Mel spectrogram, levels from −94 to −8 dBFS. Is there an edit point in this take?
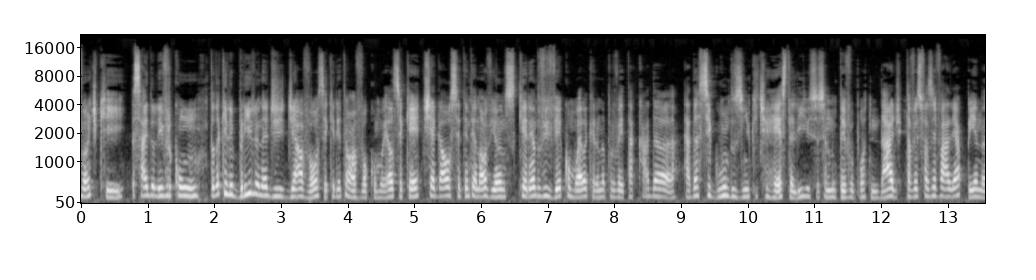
no; 0 cuts

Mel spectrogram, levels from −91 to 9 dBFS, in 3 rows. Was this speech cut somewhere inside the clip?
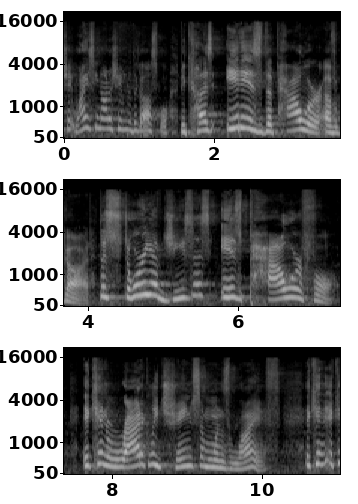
yes; 3 cuts; at 1.5 s, 4.1 s, 7.4 s

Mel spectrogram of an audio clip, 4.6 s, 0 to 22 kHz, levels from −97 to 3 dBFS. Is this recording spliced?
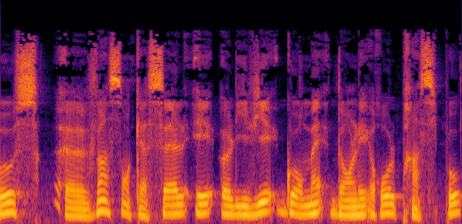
no; 0 cuts

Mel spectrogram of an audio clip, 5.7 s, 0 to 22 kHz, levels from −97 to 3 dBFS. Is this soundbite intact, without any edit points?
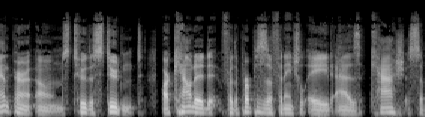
no; 1 cut; at 2.1 s

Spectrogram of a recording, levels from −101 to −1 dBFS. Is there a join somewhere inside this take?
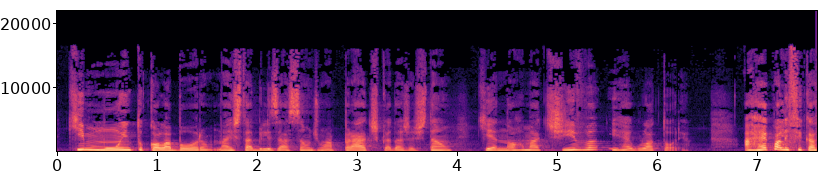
no; 0 cuts

